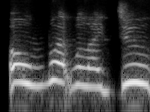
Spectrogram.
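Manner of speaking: put-on high, tearful little girl; a child near tears; crying. A narrator's reading. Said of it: "as she continued to cry".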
